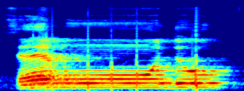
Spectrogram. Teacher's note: sa ni pun makhrajnya kena keluar lidah sikit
